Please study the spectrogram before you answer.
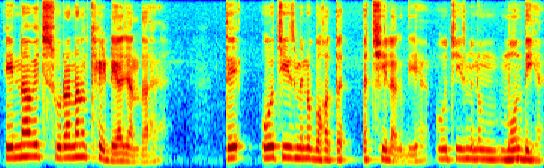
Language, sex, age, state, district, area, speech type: Punjabi, male, 18-30, Punjab, Ludhiana, urban, spontaneous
